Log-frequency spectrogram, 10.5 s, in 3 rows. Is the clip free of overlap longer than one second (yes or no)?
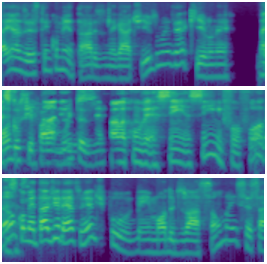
no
